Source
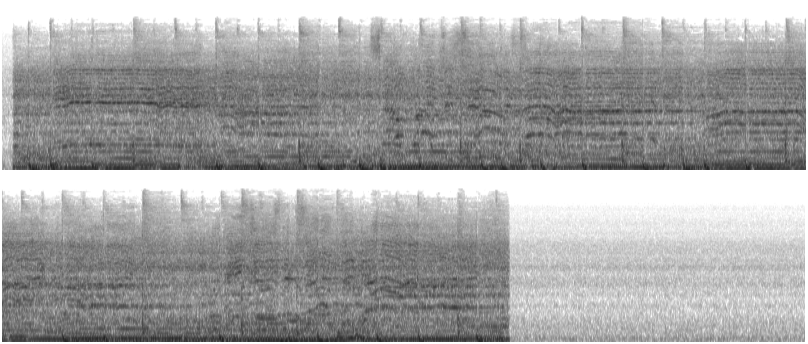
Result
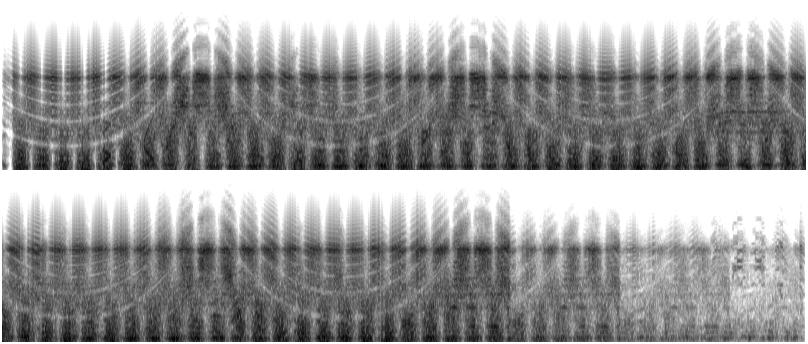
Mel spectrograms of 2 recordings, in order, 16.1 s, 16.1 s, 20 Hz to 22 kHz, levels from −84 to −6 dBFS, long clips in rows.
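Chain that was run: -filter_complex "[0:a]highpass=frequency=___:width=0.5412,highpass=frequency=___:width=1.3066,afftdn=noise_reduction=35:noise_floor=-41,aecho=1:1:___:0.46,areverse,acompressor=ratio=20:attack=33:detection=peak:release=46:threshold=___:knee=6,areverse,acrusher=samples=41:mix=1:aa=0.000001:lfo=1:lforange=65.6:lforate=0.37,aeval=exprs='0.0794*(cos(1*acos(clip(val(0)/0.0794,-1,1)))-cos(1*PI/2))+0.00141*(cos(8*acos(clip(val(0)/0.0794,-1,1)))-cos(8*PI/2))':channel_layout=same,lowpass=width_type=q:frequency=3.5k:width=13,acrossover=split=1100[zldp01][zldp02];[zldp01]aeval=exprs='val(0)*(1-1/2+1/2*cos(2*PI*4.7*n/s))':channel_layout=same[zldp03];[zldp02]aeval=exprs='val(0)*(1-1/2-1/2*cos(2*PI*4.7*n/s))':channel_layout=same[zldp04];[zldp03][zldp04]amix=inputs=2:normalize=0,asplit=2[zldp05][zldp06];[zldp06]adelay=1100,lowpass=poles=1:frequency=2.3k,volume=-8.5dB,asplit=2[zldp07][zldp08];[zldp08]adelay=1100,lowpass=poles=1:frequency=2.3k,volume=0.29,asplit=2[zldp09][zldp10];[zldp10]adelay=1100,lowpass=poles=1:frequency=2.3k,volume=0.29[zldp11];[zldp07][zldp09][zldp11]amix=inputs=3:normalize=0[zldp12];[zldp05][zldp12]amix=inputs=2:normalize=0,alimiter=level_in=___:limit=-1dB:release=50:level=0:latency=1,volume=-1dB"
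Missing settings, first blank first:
110, 110, 7.5, -35dB, 25dB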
